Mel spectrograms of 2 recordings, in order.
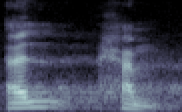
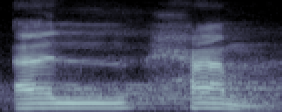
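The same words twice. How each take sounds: First: The L sound is bounced off sharply. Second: The L sound flows on slightly. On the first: The speaker calls it wrong. "tidak uh, pas kalau dibaca alham" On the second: The speaker calls it right. "Alirkan bunyi lamnya sedikit saja"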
